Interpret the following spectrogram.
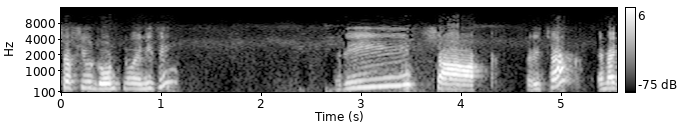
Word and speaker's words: Richa: I'm sorry, I mispronounced your name. Richa, R-I-C-H-A.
